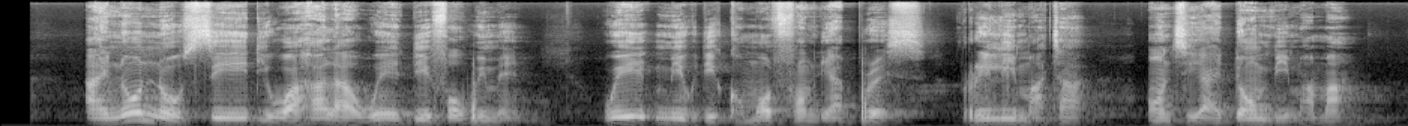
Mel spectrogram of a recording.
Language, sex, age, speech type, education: Nigerian Pidgin, male, 15-29, spontaneous, tertiary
